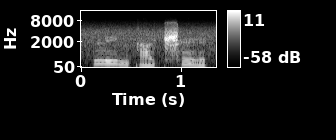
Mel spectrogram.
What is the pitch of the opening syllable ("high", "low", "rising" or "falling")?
falling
